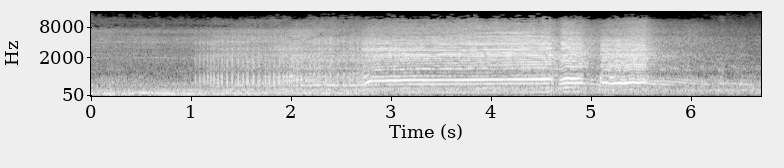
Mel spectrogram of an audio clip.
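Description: A two-stroke motorcycle races past at full throttle.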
